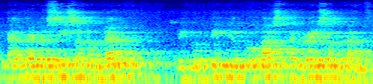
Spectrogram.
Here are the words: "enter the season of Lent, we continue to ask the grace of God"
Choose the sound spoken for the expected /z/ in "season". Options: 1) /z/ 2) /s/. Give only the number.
2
